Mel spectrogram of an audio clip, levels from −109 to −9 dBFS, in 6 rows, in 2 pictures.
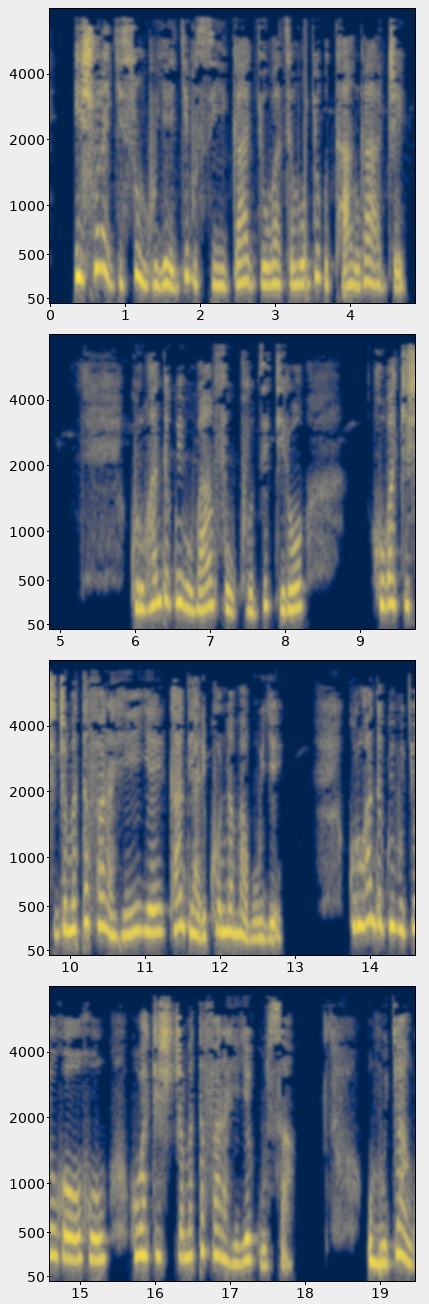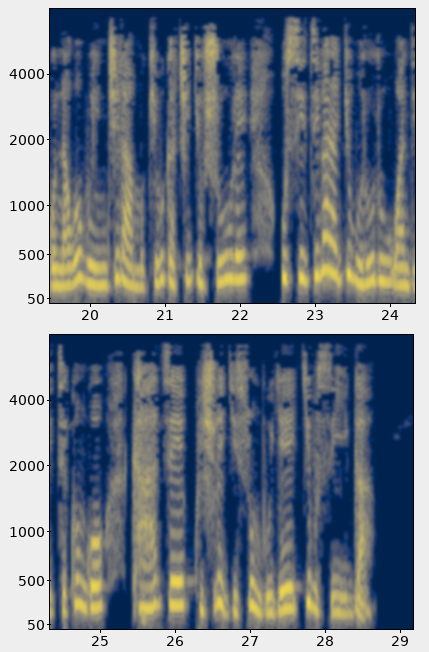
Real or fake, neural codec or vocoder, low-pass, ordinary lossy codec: real; none; 7.2 kHz; MP3, 32 kbps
